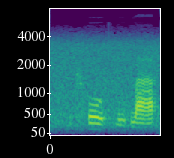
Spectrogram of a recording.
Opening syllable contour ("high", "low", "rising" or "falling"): falling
